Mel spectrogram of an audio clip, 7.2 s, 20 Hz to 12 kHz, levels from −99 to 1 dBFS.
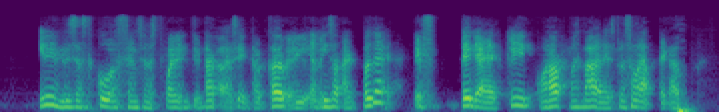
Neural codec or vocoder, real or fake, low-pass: codec, 16 kHz, 0.5 kbps, FreqCodec, larger model; fake; 7.2 kHz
